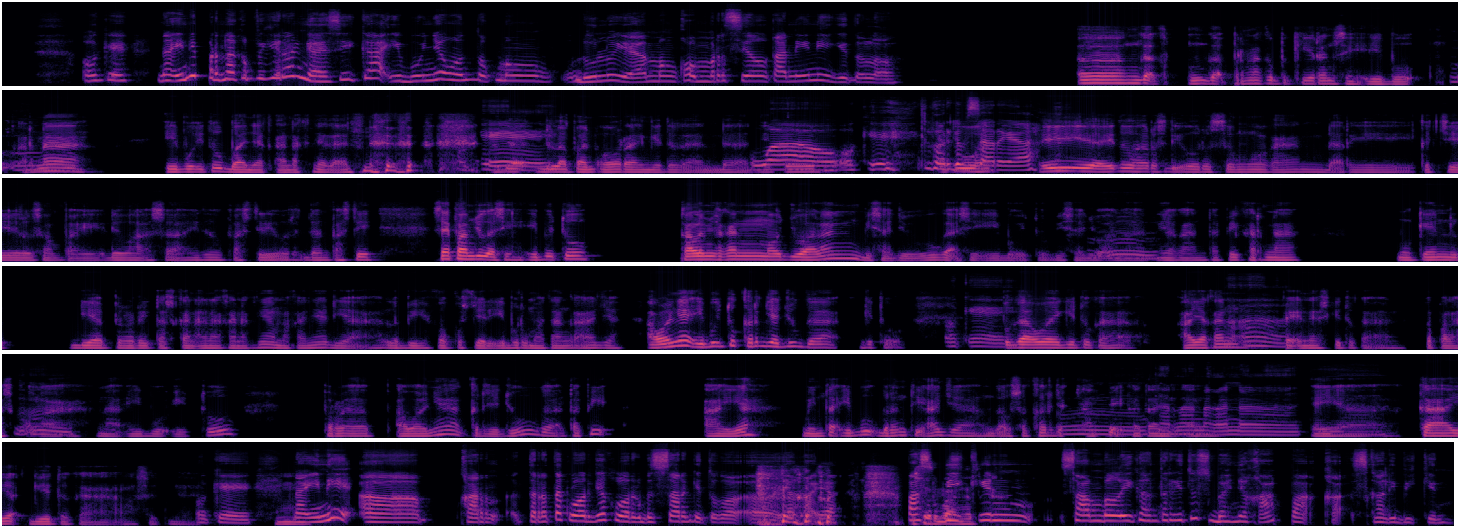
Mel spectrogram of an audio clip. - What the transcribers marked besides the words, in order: laugh; tapping; laughing while speaking: "oke, keluarga besar ya?"; other background noise; laugh
- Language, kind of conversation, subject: Indonesian, podcast, Makanan apa yang selalu membuat kamu merasa seperti pulang?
